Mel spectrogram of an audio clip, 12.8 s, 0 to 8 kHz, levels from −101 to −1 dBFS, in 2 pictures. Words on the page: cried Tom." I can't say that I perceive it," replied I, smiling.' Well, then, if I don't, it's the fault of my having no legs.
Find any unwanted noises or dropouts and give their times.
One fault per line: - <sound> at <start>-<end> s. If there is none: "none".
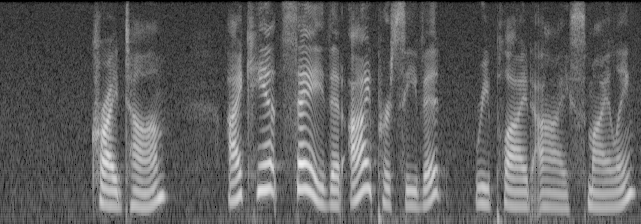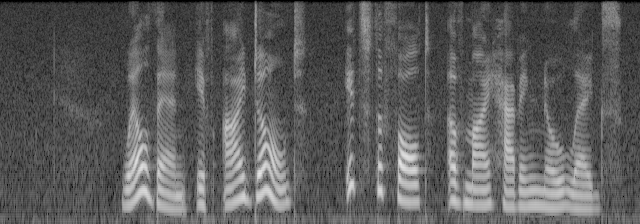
none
